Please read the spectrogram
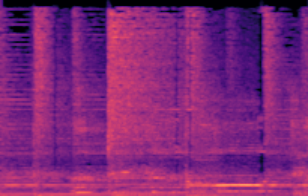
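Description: Live country band playing a song: acoustic guitar, keyboard and drum kit, with a male singer on microphone.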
